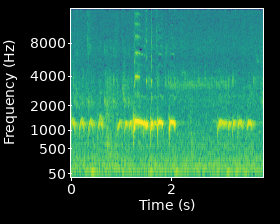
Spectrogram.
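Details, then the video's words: Local perkutut, or zebra dove, calling a male to answer: a soft series of quick notes, then a loud ringing burst of three or four clipped coos, then more soft rapid notes. "PERKUTUT lokal Gacor Suara BESAR Kristal Memanggil JANTAN ngajak BUNYI"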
